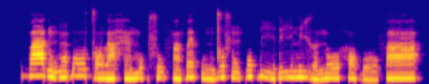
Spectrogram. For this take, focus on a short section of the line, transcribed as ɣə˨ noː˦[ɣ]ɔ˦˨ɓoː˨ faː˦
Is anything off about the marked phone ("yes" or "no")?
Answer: yes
